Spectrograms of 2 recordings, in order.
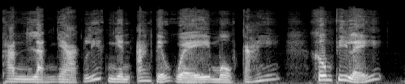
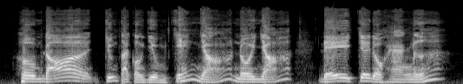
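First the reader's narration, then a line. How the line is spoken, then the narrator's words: Fond, smiling. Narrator (Vietnamese): Viên Thừa Chí mỉm cười nói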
